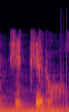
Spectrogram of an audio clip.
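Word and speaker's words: Cicero: O C é pronunciado como K, independente da vogal que tenha após. Cícero, então, é quequero.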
